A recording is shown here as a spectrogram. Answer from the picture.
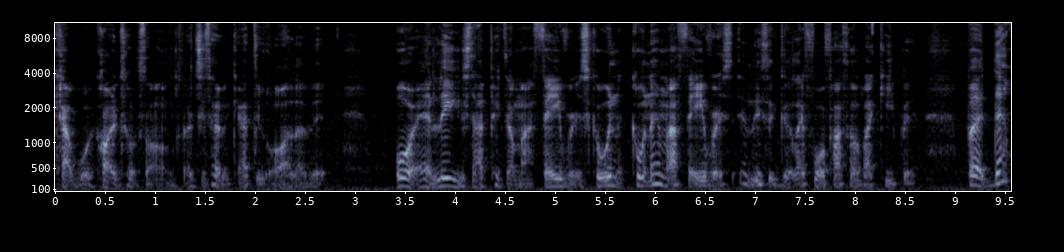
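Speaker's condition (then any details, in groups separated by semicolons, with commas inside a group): Cerebral palsy; wheelchair user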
